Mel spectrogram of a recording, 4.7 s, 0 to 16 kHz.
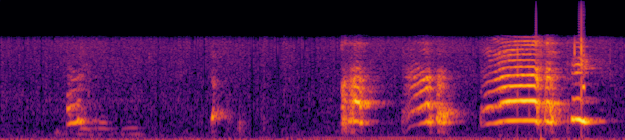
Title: giggles and hiccups may 2010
